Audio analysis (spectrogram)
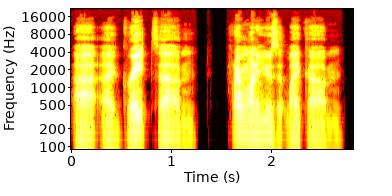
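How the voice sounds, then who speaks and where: A man co-hosting a casual reaction video, talking in an animated, rambling way and searching for words aloud. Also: mid-range voice, brisk, smooth, no echo, studio quality. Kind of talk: casual rambling discussion to viewers.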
